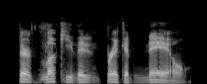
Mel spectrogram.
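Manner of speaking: low half-whisper under the breath. Narrating as two orcs walk around the corner, Merrick half-whispering to himself. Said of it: "Merrick whispers to himself".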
